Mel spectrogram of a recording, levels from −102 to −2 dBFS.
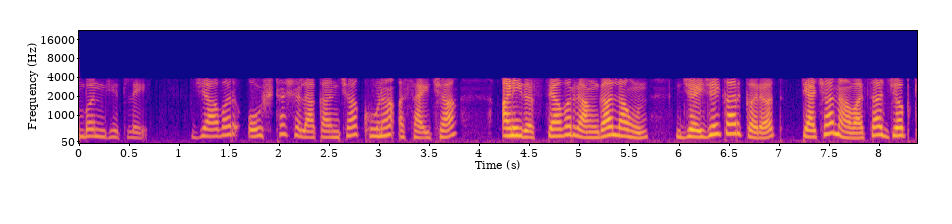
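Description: From 0.46 to 3.88 s, automatic gain rising lifts the level by about 11 dB as the gain control, judging the input too quiet, turns itself up. Speech and background swell together until "आणि रस्त्यावर रांगा लाऊन". The waveform envelope widens steadily, and the spectrogram brightens evenly below its 4 kHz ceiling.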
